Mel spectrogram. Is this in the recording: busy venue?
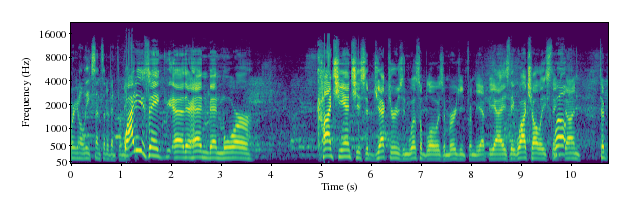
yes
